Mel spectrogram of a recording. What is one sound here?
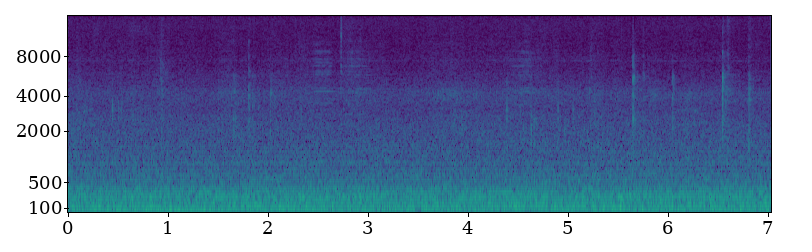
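A plastic bottle crinkles and clicks in a man's hands.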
